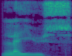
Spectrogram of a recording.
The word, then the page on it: laïus: francais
